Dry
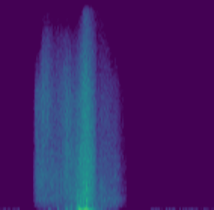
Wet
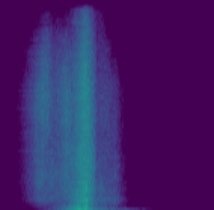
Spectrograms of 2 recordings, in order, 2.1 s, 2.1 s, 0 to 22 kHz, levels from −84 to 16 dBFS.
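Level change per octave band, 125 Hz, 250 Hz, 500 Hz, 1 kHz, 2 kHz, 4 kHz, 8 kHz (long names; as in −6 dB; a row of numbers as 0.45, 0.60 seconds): −14.5, −9.0, −5.0, −4.0, −3.5, −3.0, −1.0 decibels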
